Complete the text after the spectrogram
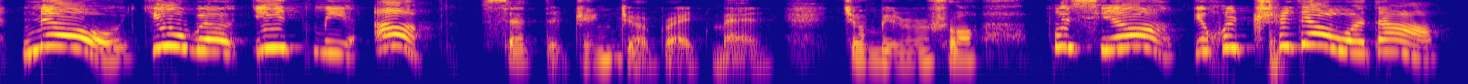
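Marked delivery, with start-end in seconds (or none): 0.1-2.1 high, loud frightened refusal; gingerbread man voice. Acted. 5.2-7.2 high, fast frightened refusal; gingerbread man voice. Acted.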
